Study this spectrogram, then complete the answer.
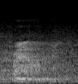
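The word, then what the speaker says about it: CRANN: Actually, we should pronounce it properly, Crown.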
